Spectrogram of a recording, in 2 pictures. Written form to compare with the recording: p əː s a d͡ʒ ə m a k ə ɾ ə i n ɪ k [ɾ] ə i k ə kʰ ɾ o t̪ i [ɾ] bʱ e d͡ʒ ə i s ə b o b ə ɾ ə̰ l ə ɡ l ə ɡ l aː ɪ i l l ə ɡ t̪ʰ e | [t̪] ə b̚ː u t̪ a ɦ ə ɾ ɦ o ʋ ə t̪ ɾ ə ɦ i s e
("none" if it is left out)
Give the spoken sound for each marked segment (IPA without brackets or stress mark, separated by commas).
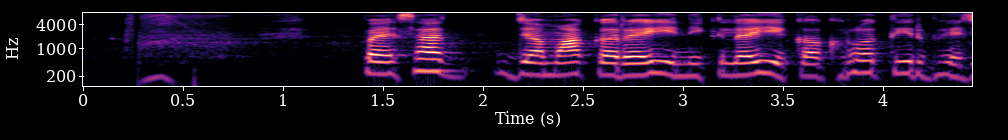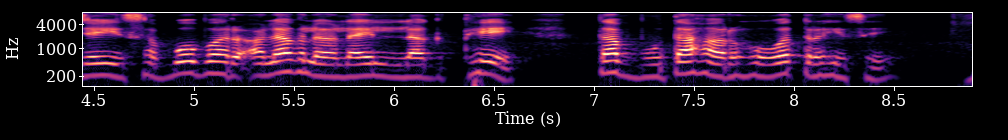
l, ɾ, t̪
